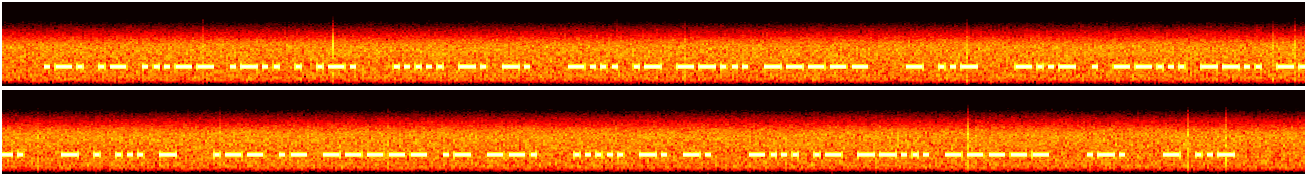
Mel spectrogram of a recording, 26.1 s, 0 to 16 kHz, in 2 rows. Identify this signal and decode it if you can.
Morse code, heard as a keyed tone, machine-sent, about 22 wpm, 860 Hz, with radio static and static crashes. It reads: RA3LER 5NN BA70 TU XE7ZG TEST WA0AG 5NN BA70 R TU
